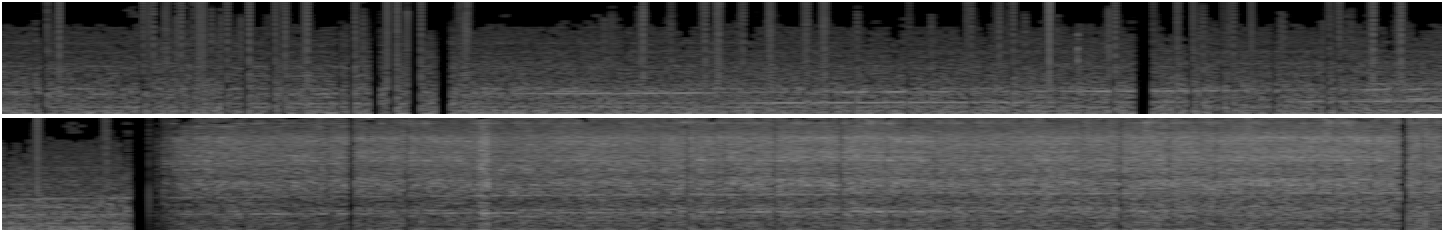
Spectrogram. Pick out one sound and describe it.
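An electric train motor whines, rising in pitch as the train speeds up.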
